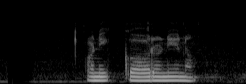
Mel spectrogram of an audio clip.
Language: Sinhala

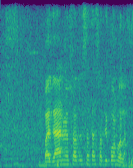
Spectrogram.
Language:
Bhojpuri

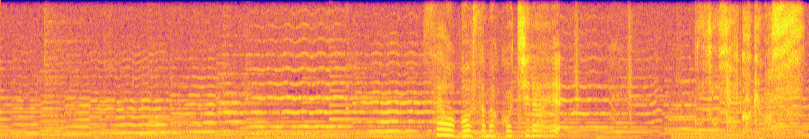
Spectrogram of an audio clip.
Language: Japanese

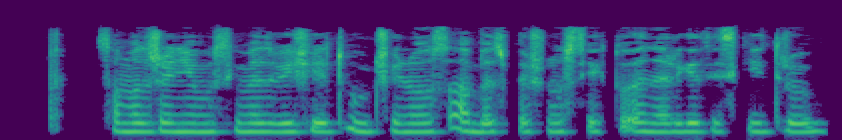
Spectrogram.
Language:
Czech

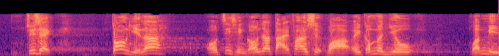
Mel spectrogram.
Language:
Cantonese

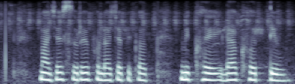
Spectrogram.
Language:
Marathi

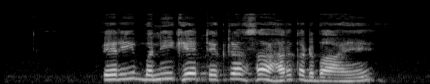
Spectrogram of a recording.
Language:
Sindhi Bhil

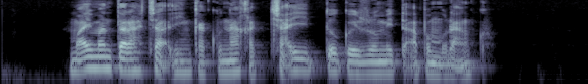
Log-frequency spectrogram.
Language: Puno Quechua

